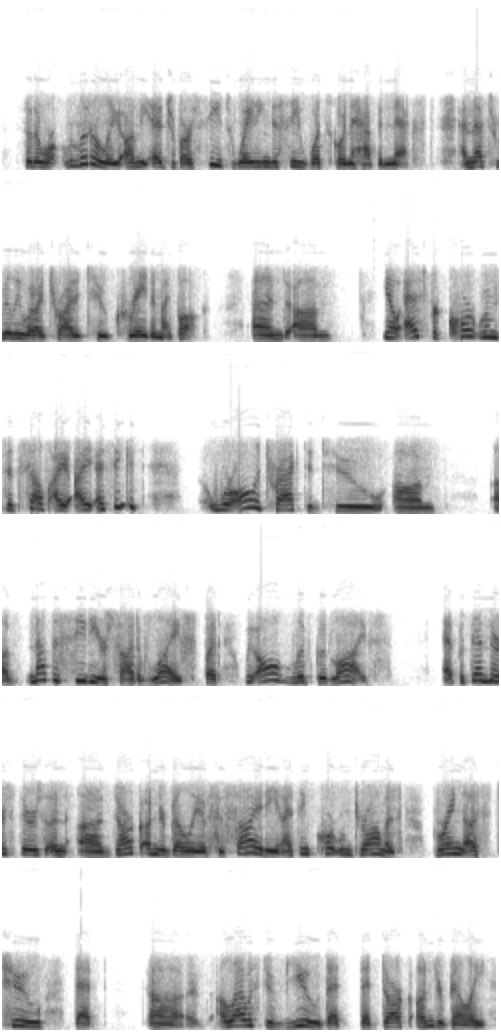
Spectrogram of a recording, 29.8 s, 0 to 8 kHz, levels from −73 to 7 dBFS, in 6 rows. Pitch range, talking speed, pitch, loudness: 195-290 Hz, 180 wpm, 235 Hz, -13 LUFS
